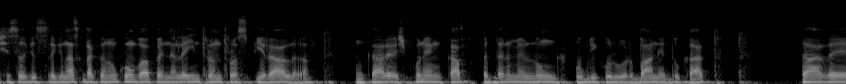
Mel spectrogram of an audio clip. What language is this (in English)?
Romanian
